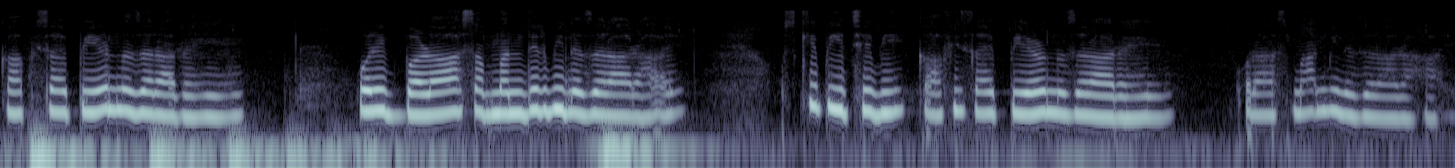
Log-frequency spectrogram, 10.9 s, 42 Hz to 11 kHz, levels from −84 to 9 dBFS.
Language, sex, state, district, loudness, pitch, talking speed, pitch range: Hindi, female, Uttar Pradesh, Deoria, -22 LUFS, 250 Hz, 185 wpm, 225-270 Hz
